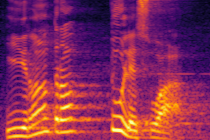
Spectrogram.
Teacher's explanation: Ici, on n'a pas prononcé le S de tout parce que c'est un adjectif indéfini.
